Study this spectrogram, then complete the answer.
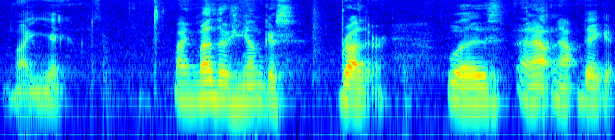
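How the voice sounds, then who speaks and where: A man with an American accent talks at a moderate pace. His fairly high voice has monotone, flat intonation. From southeastern Ohio, Millfield. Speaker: former mining town resident. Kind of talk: oral history interview. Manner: conversational, with fillers.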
